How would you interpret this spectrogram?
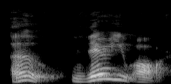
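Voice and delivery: slow, fond greeting to the cat; lightly voiced Bloom. Bloom greets his cat by the fire, lightly voiced. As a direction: greet the cat as if glad to see her. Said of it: "Mister Bloom said".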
